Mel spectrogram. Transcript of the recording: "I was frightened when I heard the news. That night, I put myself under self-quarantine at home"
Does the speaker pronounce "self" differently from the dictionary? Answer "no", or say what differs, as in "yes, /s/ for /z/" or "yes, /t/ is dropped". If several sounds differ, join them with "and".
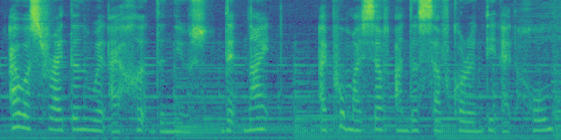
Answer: yes, /l/ is dropped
